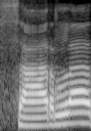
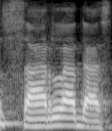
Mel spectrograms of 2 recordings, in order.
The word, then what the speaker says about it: सारला दास: एक हैं सारला दास। सारला दास, नाम ध्यान दीजिएगा, ये गलत स्पेलिंग नहीं लिखा हुआ है, ये सही है। उनका नाम सारला दास था, सरला नहीं कीजिएगा, सारला दास।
